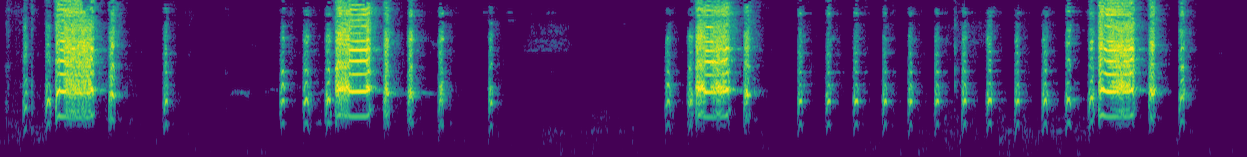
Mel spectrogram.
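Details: Wild red junglefowl hen calling for a male gives four loud harsh squawks. Each is followed by a quick run of short clucks, about three to four per second, forming repeated cackling phrases with brief pauses between bouts.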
